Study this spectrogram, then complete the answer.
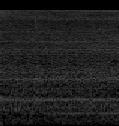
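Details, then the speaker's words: Glowforge laser cutter with the air filter attached and a newly installed external fan replacing the loud stock fan, running at full power; quiet steady fan hum and soft airflow, no rattle. Normal running. "kind of hear it going it's about as loud as it's gonna get it's gonna get while that's doing its thing"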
